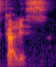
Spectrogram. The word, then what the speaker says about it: Kalis: So Chris in Kapampangan is Kalis. So Kalis. That's what we call Chris in Kapampangan.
